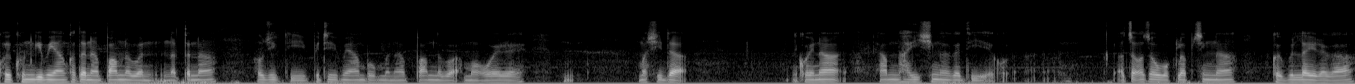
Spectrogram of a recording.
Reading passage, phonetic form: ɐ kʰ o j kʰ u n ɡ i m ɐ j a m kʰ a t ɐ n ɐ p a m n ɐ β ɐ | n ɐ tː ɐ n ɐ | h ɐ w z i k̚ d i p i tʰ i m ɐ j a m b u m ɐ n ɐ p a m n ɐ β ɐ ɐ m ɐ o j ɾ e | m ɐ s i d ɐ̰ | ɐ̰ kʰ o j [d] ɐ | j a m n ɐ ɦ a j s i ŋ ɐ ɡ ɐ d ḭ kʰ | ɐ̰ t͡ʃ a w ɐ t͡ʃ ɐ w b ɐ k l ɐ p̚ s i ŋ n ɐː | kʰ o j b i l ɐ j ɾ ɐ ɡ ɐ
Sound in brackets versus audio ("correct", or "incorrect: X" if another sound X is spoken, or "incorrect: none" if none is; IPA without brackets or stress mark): incorrect: n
